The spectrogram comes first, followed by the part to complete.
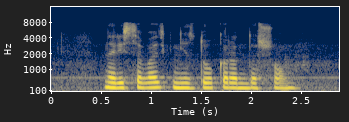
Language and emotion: Russian, neutral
